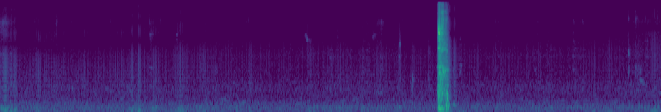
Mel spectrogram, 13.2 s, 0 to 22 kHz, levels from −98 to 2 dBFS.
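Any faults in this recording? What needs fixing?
Buffer tearing runs through the whole speech clip as a steady robotic buzz at 345 Hz, which fits a 128-sample buffer. A small slice of each period repeats audio from a few milliseconds earlier, with hard joins. Unlike an underrun's scattered dropouts, this buzz is continuous and disappears in silence. Keep the writer safely ahead of the hardware read pointer, with enough buffering margin that the two never cross.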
